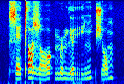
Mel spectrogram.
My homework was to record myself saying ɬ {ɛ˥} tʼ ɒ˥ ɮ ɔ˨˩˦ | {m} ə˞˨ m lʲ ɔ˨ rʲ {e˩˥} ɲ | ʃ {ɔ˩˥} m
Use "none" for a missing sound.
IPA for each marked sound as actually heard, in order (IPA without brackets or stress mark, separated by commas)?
ɛ˨˩˦, m, ɨ˩˥, ɔ˩˥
